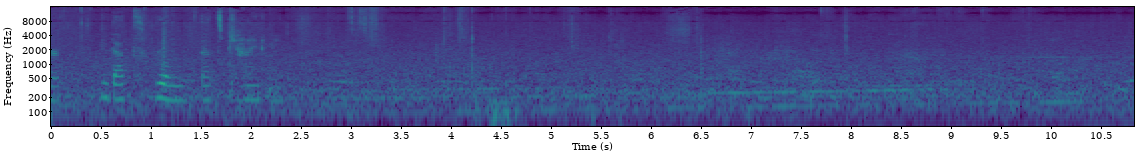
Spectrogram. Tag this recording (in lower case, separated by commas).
speech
